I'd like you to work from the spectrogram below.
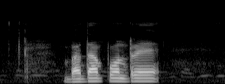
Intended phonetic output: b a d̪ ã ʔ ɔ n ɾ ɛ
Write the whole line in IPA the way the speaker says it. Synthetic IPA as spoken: b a d̪ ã p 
